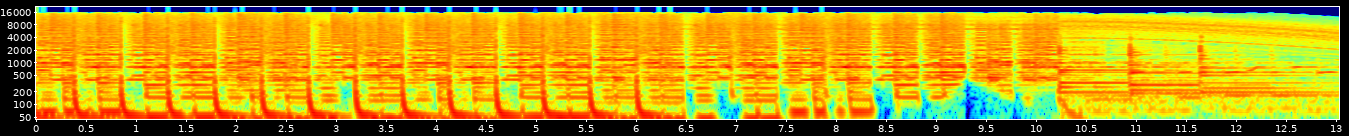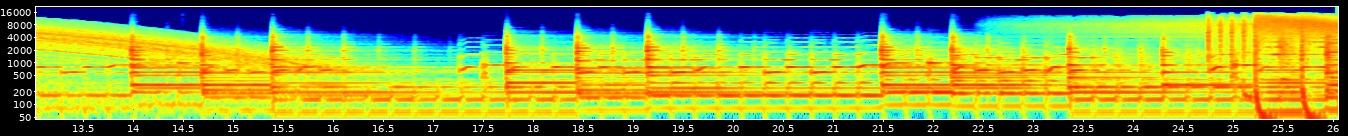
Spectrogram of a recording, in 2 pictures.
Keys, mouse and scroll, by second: 2.9-6.5 drag, 7.2 click, 8.4-9.6 middle drag, 15.3-16.3 drag, 17.8-19.7 drag, 21.9 click, 22.6 click, 23.8 click, 25.8 ctrl+l.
